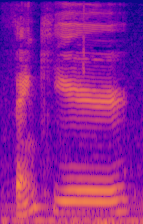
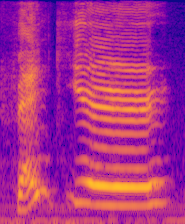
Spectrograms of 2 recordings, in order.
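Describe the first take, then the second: First: Said in the usual way. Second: A much higher, louder, sarcastic Thank you; passive aggressive. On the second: Shown as a demonstration. Vlogger thanking those who hurt her, passive-aggressive and sarcastic. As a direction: sing out a fake-sweet Thank you. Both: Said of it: "passive aggressively".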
